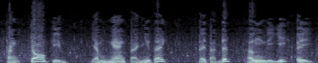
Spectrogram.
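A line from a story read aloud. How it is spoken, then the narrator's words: Furious shout. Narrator (Vietnamese): Lục Quán Anh cả giận quát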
